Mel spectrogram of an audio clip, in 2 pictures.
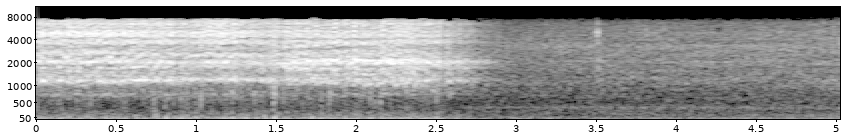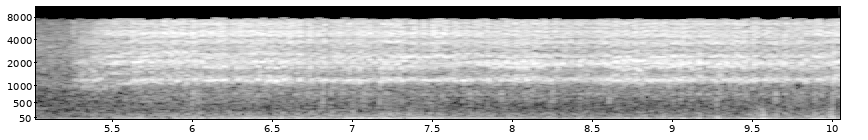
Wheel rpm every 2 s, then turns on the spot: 160, 30, 50, 160, 160.
2-4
